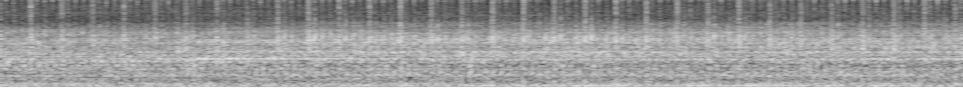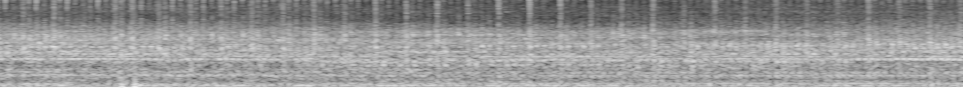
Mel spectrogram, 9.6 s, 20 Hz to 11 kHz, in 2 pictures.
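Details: 1.8T petrol engine at cold idle with a fast, steady light ticking, about four ticks a second, that gets quieter after a few minutes and is gone once the engine is warm.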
